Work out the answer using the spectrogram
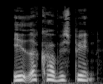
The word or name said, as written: edderkoppespind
